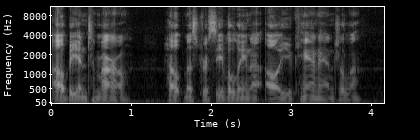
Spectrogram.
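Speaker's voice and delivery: very low, dull, lifeless, flat monotone. Passing a woman's desk on his way out, a man speaks to her dully. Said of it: "he said dully".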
